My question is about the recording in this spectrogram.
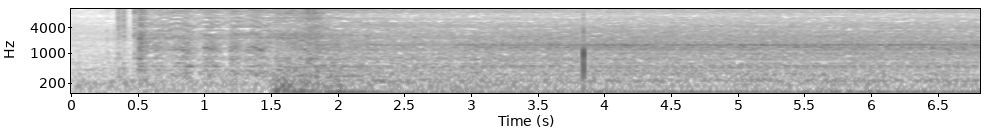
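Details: Nissan Grand Livina engine, first start after overhaul (engine had seized from oil not circulating), radiator and oil refilled: short crank, then quiet, steady, even idle with no knocks or ticks; normal idle.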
